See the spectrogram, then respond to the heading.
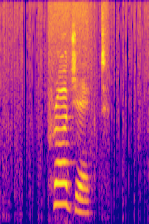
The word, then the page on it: project: noun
